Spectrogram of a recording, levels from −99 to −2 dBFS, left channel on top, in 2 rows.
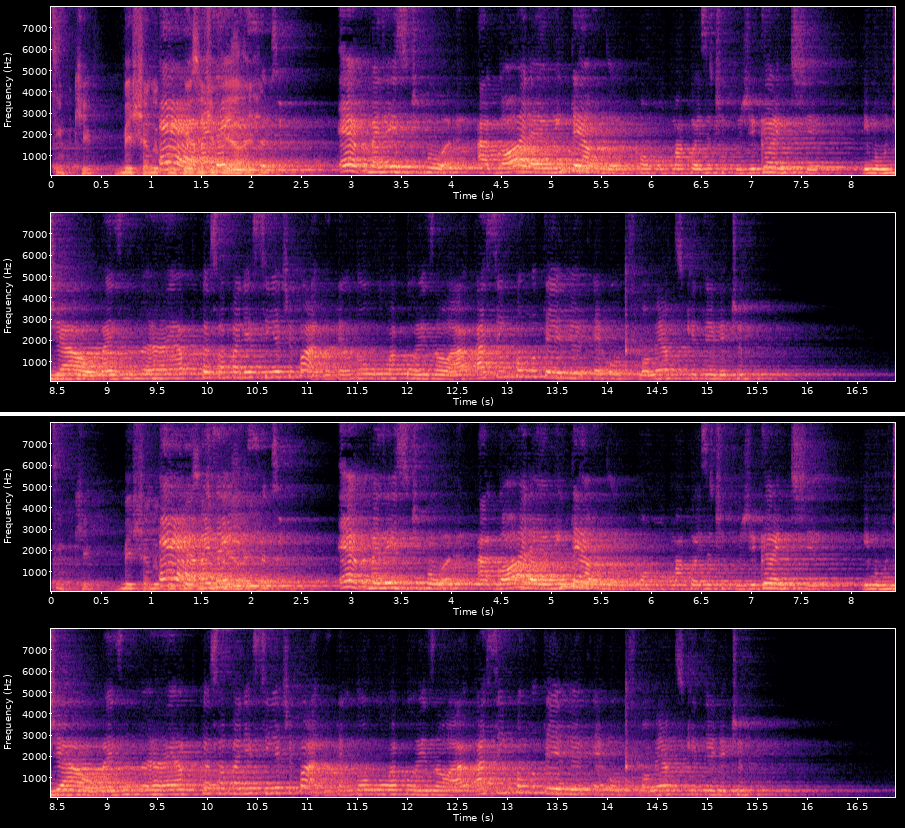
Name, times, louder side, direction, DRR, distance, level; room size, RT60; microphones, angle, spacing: voice 1, 0.0-2.2, left 4 dB, 75° left, 12 dB, 0.4 m, -24 dB
voice 2, 1.1-2.2 2.9-7.7 8.1-14.7 15.0-15.4, left 1 dB, 15° left, -2 dB, 1.3 m, -20 dB
26.5 x 9.7 x 2.5 m, 2.4 s
head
